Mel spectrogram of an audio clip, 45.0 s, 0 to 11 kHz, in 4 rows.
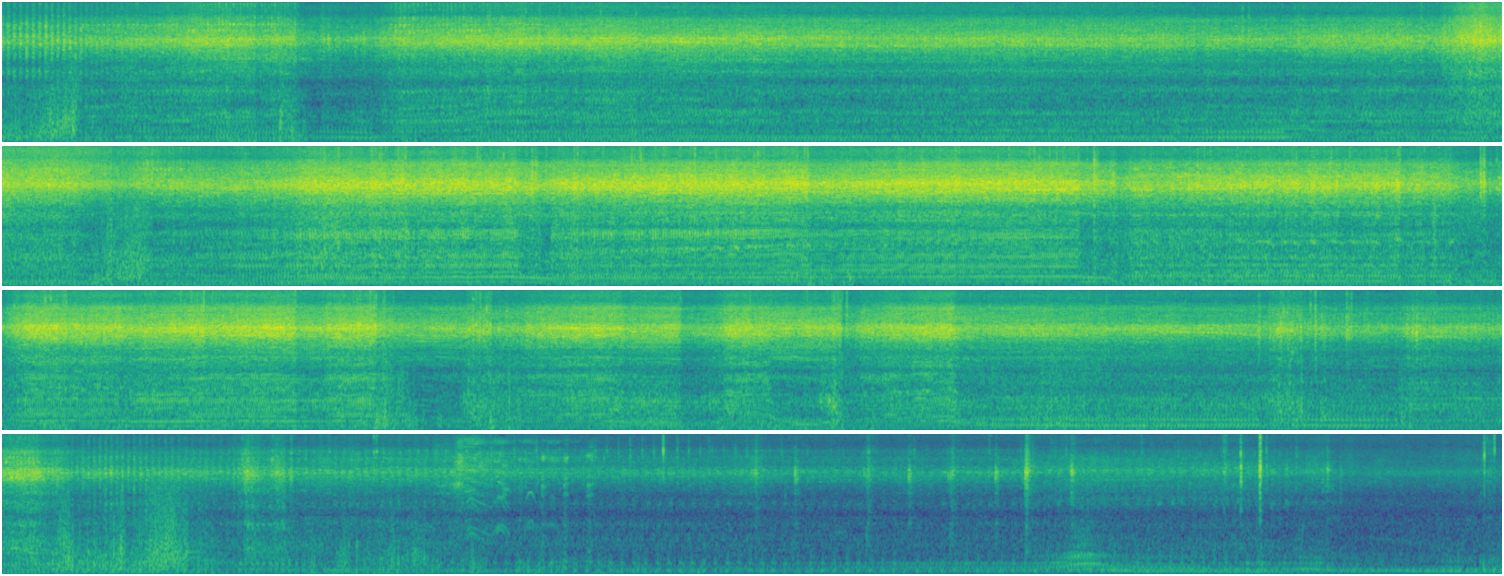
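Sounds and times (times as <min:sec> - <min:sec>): atv engine running: 0:00.0 - 0:45.0.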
